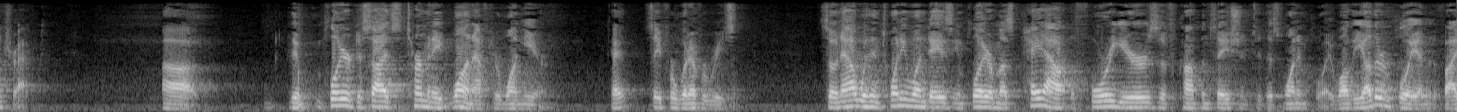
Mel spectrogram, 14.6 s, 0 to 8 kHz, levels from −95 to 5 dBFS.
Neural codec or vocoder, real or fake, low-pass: none; real; 7.2 kHz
